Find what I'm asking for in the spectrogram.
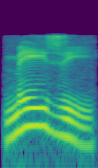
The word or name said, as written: mazy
